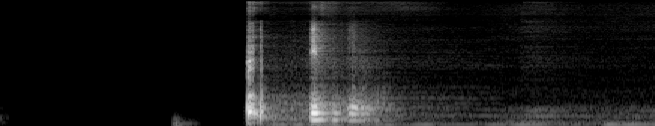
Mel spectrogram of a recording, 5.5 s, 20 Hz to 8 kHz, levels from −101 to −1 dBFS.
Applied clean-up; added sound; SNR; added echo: neural mask model DeepFilterNet 3.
